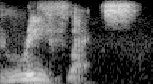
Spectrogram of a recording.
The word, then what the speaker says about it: reflex: Is it reflex or is it reflex? Reflex. Reflex. Right. First syllable. First, reflex.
